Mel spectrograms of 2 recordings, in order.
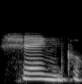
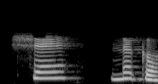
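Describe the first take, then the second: First: Said in the usual way. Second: शैनक very slowly as she, pause, nka; sounded out. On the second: Shown as a demonstration. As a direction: break शैनक into separate parts. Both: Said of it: "आपको इनको पढ़ना है".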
